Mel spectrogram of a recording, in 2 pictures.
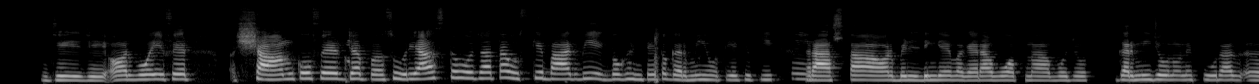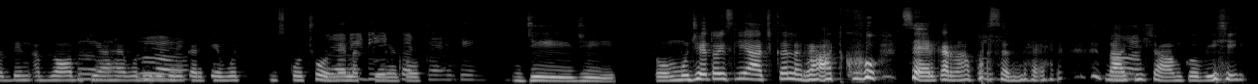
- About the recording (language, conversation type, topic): Hindi, unstructured, सुबह की सैर या शाम की सैर में से आपके लिए कौन सा समय बेहतर है?
- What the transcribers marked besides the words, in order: other background noise; tapping; in English: "एब्ज़ॉर्ब"; in English: "रेडिएट"; laughing while speaking: "रात को"; laughing while speaking: "है"; chuckle; laughing while speaking: "भी"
